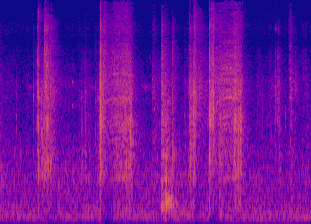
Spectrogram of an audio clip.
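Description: Cordless power tool running in a few short bursts to back out camshaft bearing-cap bolts on a cylinder head, with sharp metallic clicks and taps between the runs.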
